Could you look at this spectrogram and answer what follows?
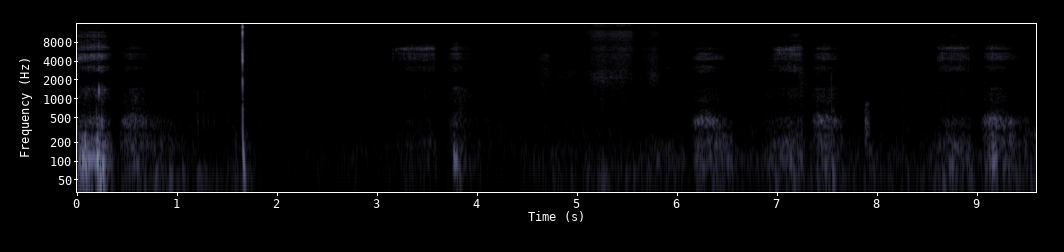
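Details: Sleeping golden retriever: soft, low rumbling snores and breathy exhales with a few faint clicks; ordinary snoring.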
